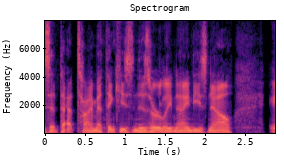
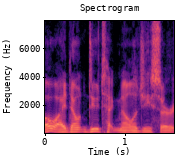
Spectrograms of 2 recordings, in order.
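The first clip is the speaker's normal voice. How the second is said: put-on endearing British accent; 2 semitones higher than usual. Retelling what a wanted show guest said before hanging up: endearing British accent. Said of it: "in his endearing British accent".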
